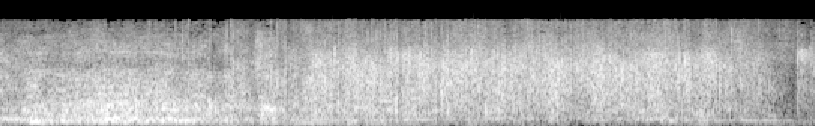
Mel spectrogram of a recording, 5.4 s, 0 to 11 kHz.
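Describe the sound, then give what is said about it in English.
Studio audience applause during a quiz game, thick sustained clapping that holds steady and dips slightly at the very end. “You're getting bonuses of 10 marks each every time the audience applauses, so carry on.”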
